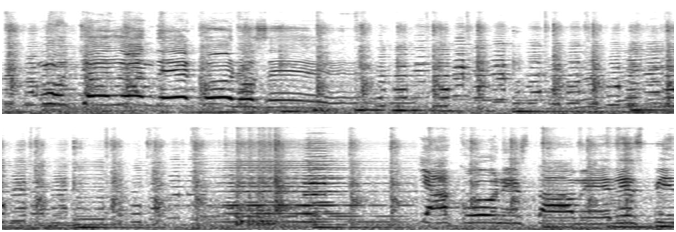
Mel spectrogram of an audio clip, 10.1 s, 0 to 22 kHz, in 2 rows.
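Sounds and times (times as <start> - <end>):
accordion melody: 0.0 - 10.0
plucked upright bass: 0.0 - 10.0
rhythmic guitar strumming: 0.0 - 10.0.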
